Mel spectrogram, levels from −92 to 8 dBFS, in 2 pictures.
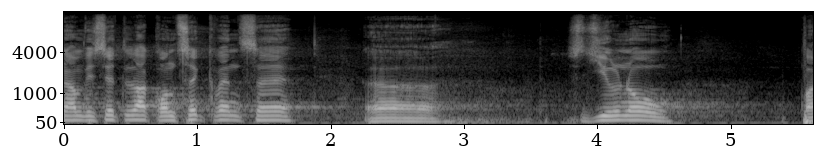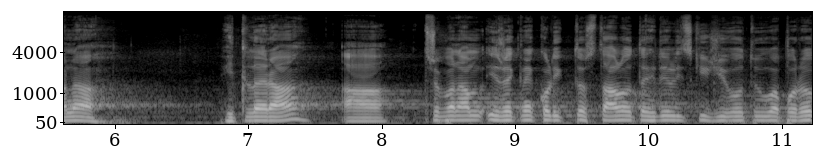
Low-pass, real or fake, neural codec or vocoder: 14.4 kHz; real; none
